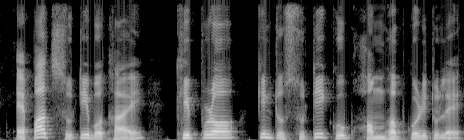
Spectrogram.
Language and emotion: Assamese, neutral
